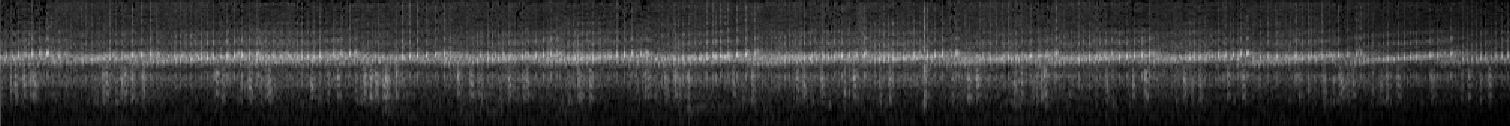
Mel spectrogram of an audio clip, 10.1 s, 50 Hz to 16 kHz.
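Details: Spring Peepers, Wood Frogs and Eastern Chorus Frogs calling by the hundreds in a Heartland Forest swamp, Ontario, April 2, 2022: repeated sharp rising peeps stand out above a pulsing chorus of quick croaking trills.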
